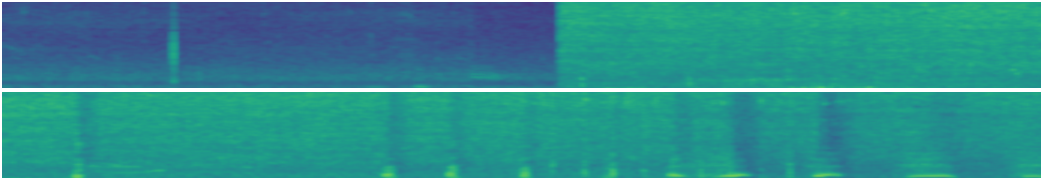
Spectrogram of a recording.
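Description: A loud, steady hiss starts suddenly about two seconds in. Over it come short splashing and squelching sounds as a Doberman puppy paws in a pot of water and wet compost.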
